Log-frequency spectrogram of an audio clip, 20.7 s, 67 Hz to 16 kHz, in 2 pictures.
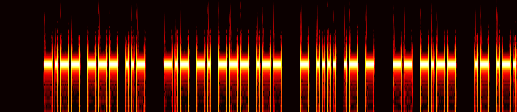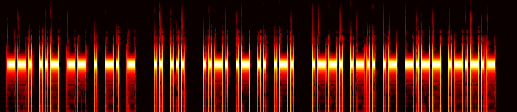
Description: Morse code, heard as a keyed tone, about 22 wpm, 700 Hz. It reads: YOU KNOW THAT MY ARGUMENT IS FAIR PLAY.
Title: Sentences from Top 1400 Words 22wpm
